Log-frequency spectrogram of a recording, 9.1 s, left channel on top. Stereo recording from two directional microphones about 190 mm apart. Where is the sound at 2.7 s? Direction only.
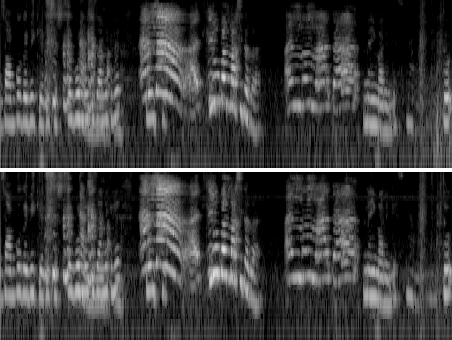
25° right (ahead or behind).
